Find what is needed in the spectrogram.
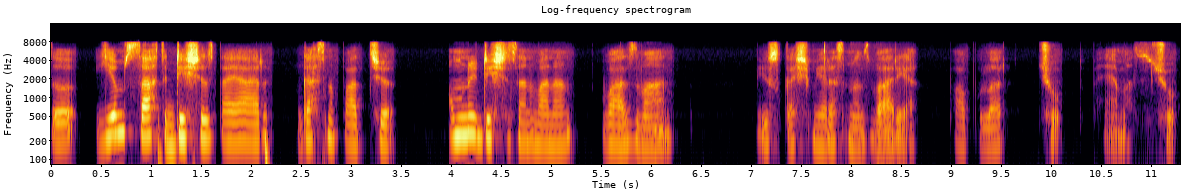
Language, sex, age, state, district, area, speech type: Kashmiri, female, 18-30, Jammu and Kashmir, Shopian, rural, spontaneous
